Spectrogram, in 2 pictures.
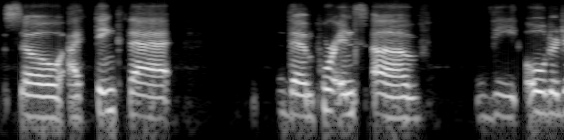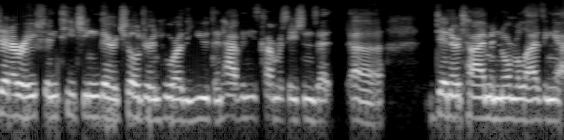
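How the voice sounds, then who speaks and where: Measured female panelist, muffled lo-fi remote audio. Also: deep voice, dry recording. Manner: thoughtful, measured. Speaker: panel guest. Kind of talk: online panel discussion. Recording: dull lo-fi call audio.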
